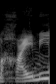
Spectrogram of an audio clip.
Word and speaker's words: Jaime: Like, in the voice acting, Batman calls him Jaime. I'm like, oh, right, that's how it's pronounced.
